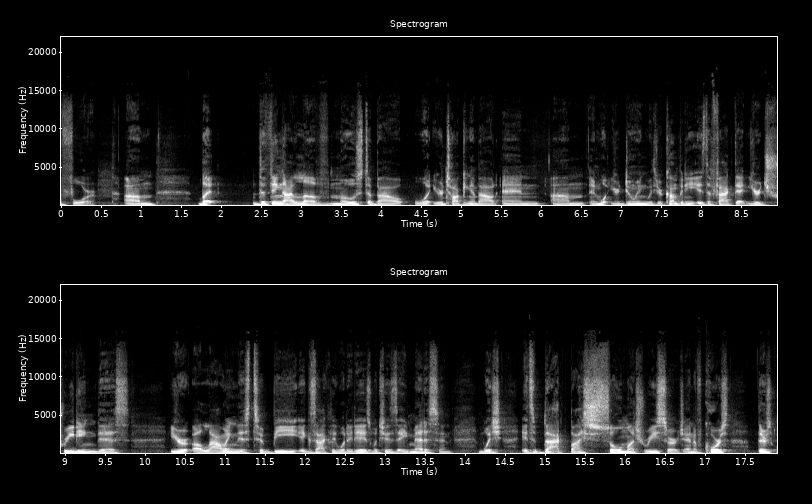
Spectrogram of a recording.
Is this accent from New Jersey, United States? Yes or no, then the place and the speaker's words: no; Oklahoma, United States; I grew up in Oklahoma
